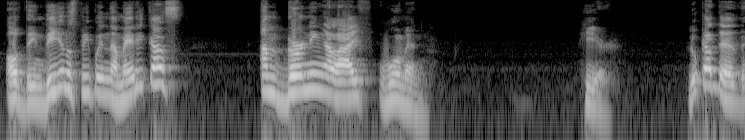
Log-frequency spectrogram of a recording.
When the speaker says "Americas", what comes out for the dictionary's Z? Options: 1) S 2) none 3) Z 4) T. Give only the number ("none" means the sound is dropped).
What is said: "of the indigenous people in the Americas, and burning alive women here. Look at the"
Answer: 1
